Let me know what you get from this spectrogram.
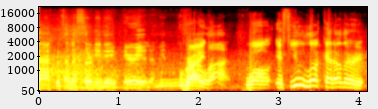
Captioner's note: murmurs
